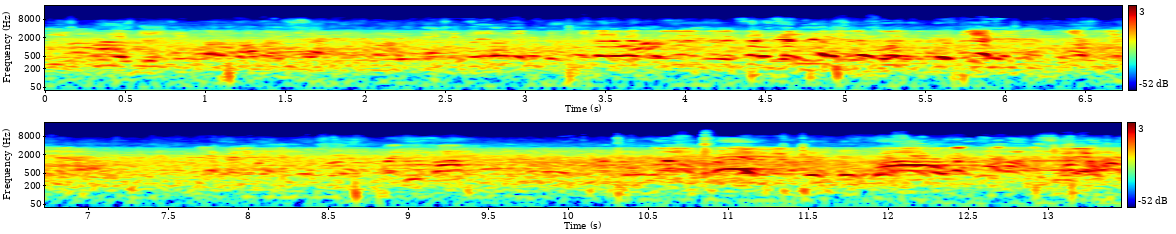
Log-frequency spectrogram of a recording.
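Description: Young men shout to each other outdoors.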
